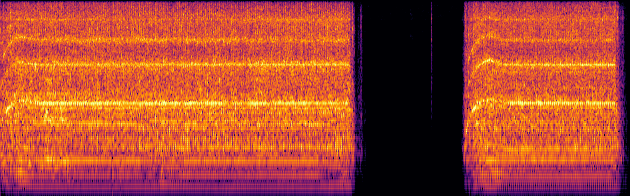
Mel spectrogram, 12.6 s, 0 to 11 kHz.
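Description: Juki TL-2010Q straight-stitch sewing machine stitching a seam in quilt pieces at steady high speed, its motor whining up as it starts. It stops for about two seconds partway through, then runs again.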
